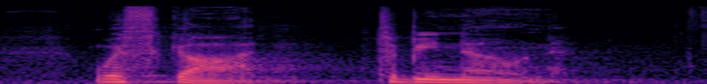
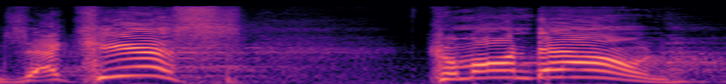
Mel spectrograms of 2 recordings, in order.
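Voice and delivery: loud, high call up into a tree; 11 semitones higher, 8 dB louder, slower than usual. Acted. Jesus calls Zacchaeus down from the sycamore, loud and high. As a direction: shout up to the man in the branches.

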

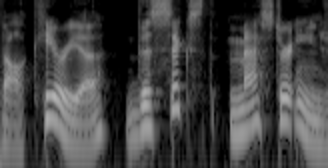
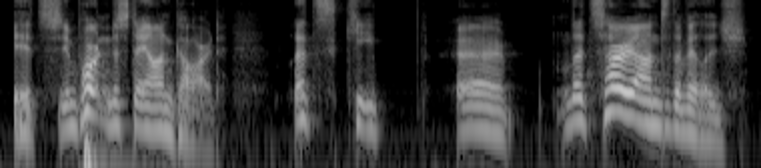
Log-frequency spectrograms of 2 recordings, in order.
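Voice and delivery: a louder, higher earnest leader; earnest Peter; 5 semitones higher, 6 dB louder than usual. Acted. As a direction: push the group on with forced cheer. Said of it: "Peter said".

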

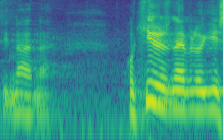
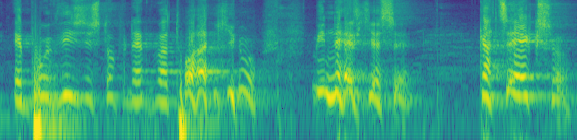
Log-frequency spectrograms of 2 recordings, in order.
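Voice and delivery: scolding sister; 11 semitones higher, 7 dB louder than usual. Retold or imitated. Voicing a sister's rebuke.

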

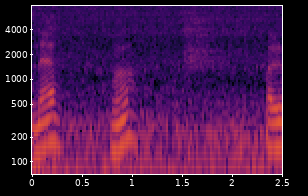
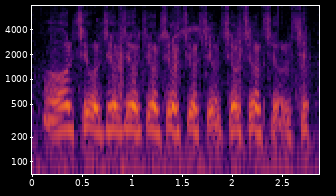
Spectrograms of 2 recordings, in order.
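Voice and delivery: talking to a dog; 10 semitones higher, faster than usual. Real, not acted. Praising dog repeatedly. (강아지를 높은 목소리로 칭찬하기)

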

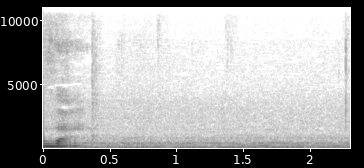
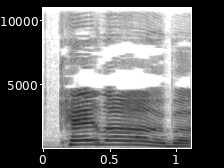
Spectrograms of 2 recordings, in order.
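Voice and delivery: higher, louder happy call; 7 semitones higher, 6 dB louder than usual. Real, not acted. Greeting a viewer in the chat, calling out. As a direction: call the name out brightly.

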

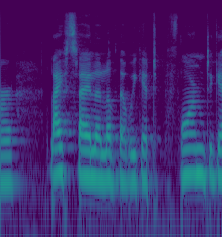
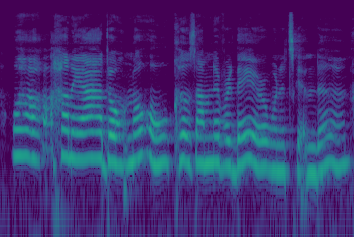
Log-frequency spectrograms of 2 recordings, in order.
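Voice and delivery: sassy Tennessee twang; 6 semitones higher than usual. Retold or imitated. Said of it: "impression on [name]".

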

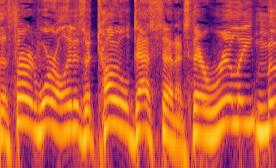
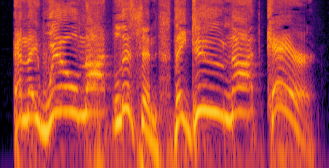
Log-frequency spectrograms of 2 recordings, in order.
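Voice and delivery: much higher real outburst, slowing on "They do not care"; furious rant; 10 semitones higher, slower than usual. Real, not acted. Host ranting to listeners, angry high outburst. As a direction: cry it out high in exasperation.

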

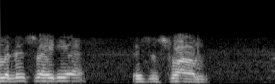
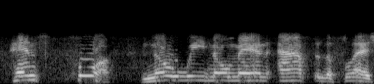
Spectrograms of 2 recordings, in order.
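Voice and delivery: slow, raised-pitch declaiming with pauses; scripture recitation; 4 semitones higher, slower than usual. Acted. Preacher explaining that one died for all, emphatic recitation. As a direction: preach the verse phrase by phrase.

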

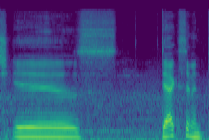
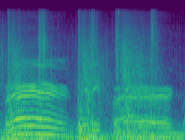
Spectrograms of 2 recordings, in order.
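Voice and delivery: gleeful battle cry; 3 semitones higher, 4 dB louder, much slower than usual. Real, not acted.

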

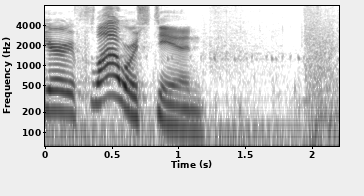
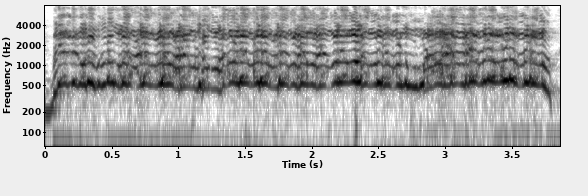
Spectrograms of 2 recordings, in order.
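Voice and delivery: high, loud bleating goat babble; talking goat noise; 14 semitones higher, 8 dB louder than usual. Pretend. Imagining the freaking-out goat talking, high loud bleat. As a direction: let loose a frantic goat jabber. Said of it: "that's what he would sound like if he was talking".

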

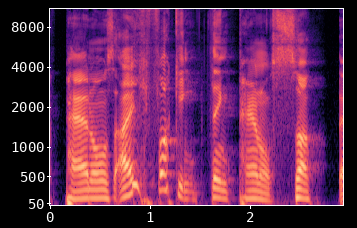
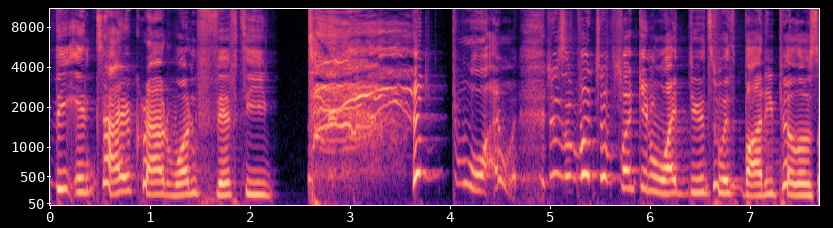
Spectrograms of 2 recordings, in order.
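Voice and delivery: high-pitched, helpless laughter through the words; laughing while talking; 9 semitones higher than usual. Real, not acted. Telling friends about the crowd, real laughter. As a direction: barely get the story out for laughing. Cracks up telling the panel story.

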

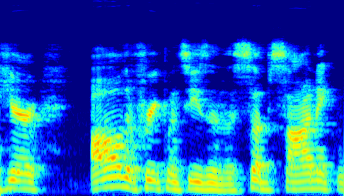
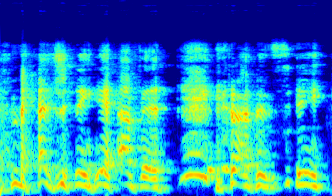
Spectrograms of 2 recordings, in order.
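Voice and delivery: laughing; 5 semitones higher than usual. Real, not acted. Preacher imagining heaven with his congregation, laughing. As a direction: laugh as the picture of heaven takes over.

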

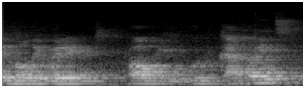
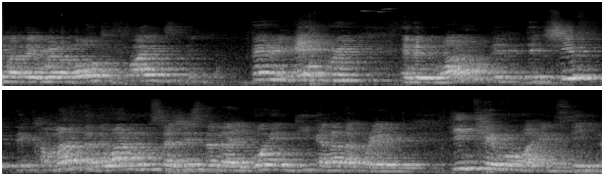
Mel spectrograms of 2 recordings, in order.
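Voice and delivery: usual speaking voice

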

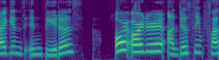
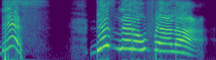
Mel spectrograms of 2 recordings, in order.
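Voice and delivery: loud, drawn-out adoring emphasis; excited gushing; 6 semitones higher, 7 dB louder, slower than usual. Real, not acted. Reviewer shows off favorite little character, loud drawn-out gushing. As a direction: raise pitch and stretch it out fondly.

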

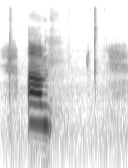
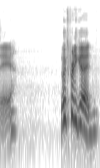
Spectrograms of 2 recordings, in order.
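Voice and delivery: ordinary talk, nothing marked

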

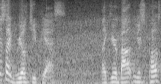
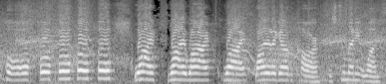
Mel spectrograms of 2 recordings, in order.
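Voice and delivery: panicked shouting; 8 semitones higher, 7 dB louder than usual. Real, not acted. Attacked by many zombies.

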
